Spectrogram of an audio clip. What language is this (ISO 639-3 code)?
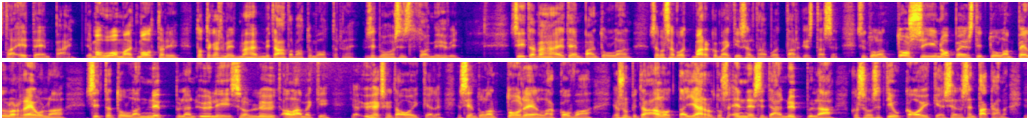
fin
